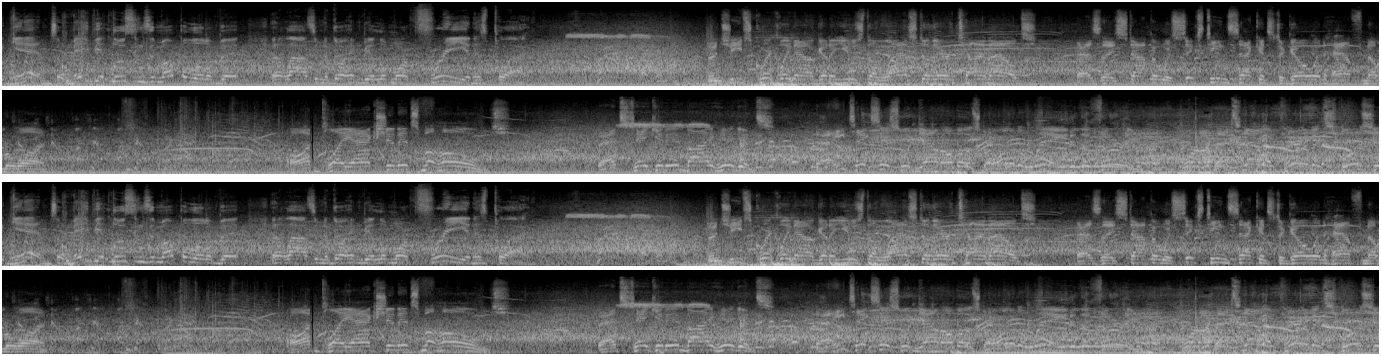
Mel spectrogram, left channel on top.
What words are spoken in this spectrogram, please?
So maybe it loosens him up a little bit and allows him to go ahead and be a little more free in his play. The Chiefs quickly now going to use the last of their timeouts as they stop it with 16 seconds to go in half number 1. On play action, it's Mahomes. That's taken in by Higgins. And he takes this one down almost all the way to the 30. That's now a pair of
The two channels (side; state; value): left; noise; hum, 8 dB below the sound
